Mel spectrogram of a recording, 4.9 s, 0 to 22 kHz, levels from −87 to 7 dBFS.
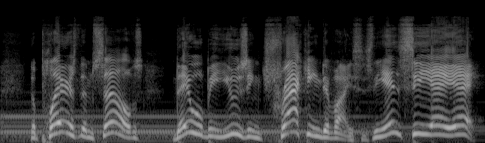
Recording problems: background music; faint; throughout; 20 dB below the speech

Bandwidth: 13.5 kHz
